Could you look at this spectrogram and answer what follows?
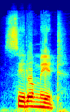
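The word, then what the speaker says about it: coelomate: ये ओ साइलेंट है यहां पे, सिलोमेट।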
